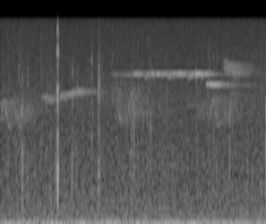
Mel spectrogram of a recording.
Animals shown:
Eastern Wood-Pewee (Contopus virens), Black-throated Green Warbler (Setophaga virens), Red-eyed Vireo (Vireo olivaceus)

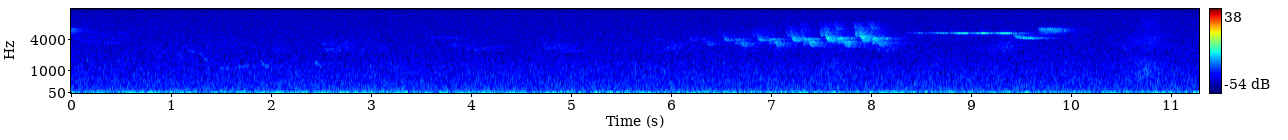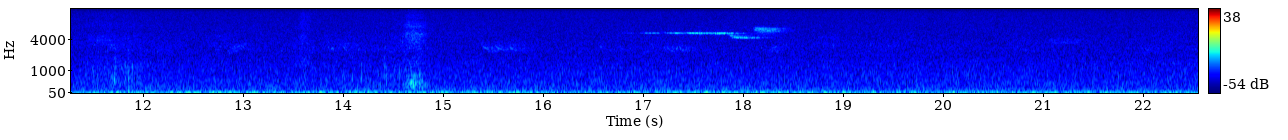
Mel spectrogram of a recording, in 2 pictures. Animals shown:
Red-eyed Vireo (Vireo olivaceus), Ovenbird (Seiurus aurocapilla), Black-throated Green Warbler (Setophaga virens)

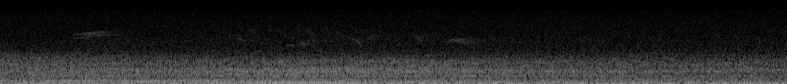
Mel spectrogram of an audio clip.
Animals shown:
Scarlet Tanager (Piranga olivacea), Hermit Thrush (Catharus guttatus)

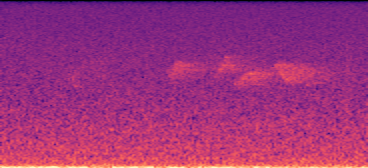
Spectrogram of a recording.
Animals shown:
Scarlet Tanager (Piranga olivacea)

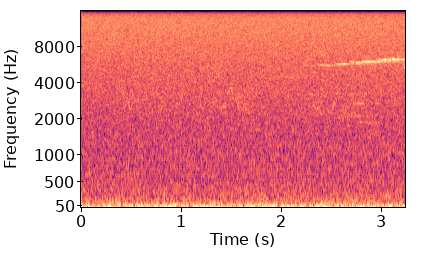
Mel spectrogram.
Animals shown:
Red-eyed Vireo (Vireo olivaceus), Black-throated Green Warbler (Setophaga virens)

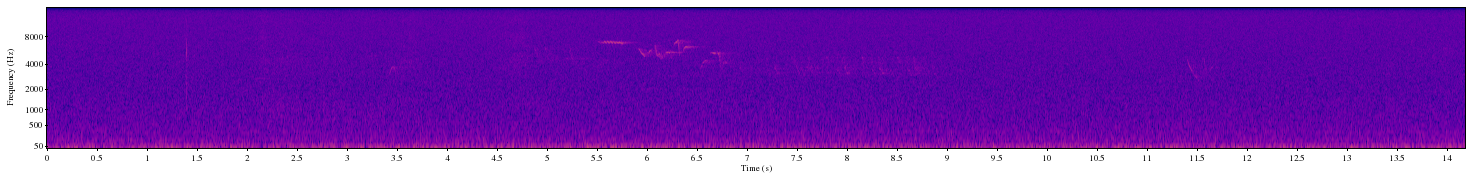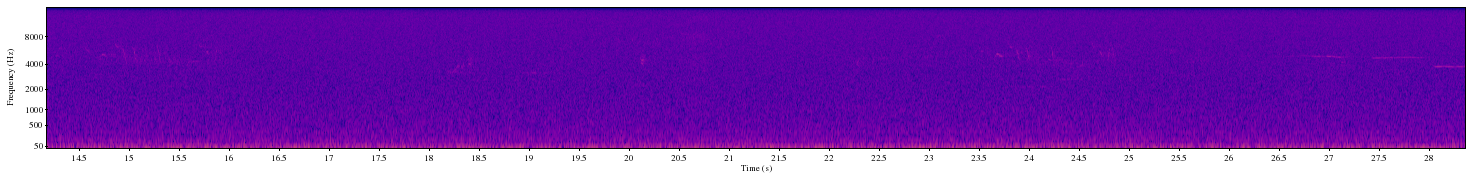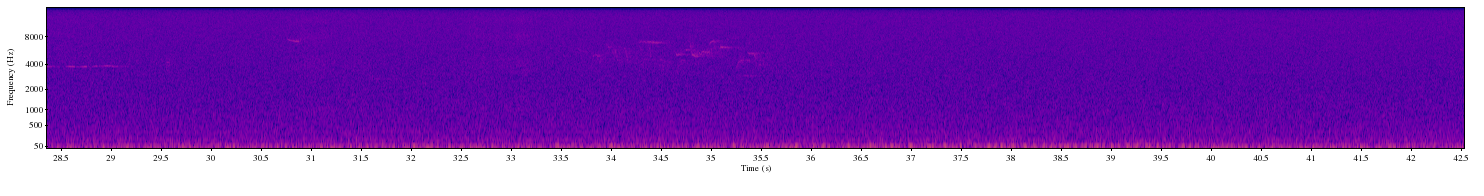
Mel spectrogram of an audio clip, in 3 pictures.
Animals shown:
Blue-headed Vireo (Vireo solitarius), White-throated Sparrow (Zonotrichia albicollis), Canada Warbler (Cardellina canadensis), Ovenbird (Seiurus aurocapilla), Brown Creeper (Certhia americana)

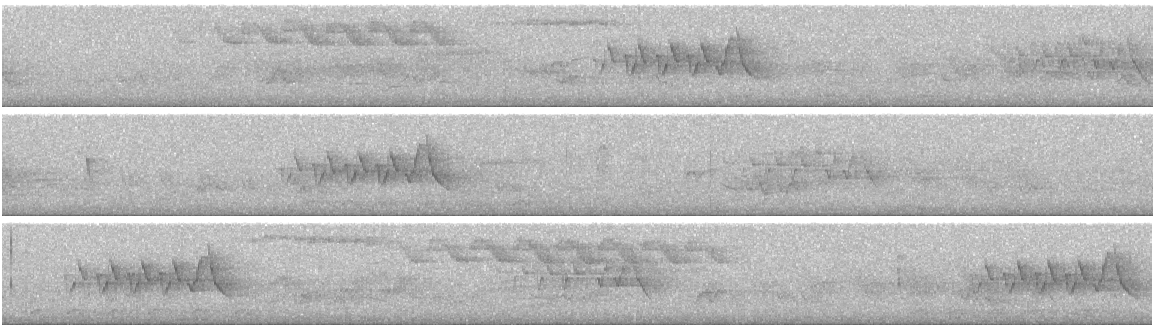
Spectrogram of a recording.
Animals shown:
Black-and-white Warbler (Mniotilta varia), Black-throated Blue Warbler (Setophaga caerulescens), Golden-crowned Kinglet (Regulus satrapa), Chestnut-sided Warbler (Setophaga pensylvanica), Ovenbird (Seiurus aurocapilla), Red-eyed Vireo (Vireo olivaceus)

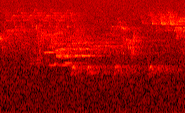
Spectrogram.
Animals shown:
Red-eyed Vireo (Vireo olivaceus), Chestnut-sided Warbler (Setophaga pensylvanica), American Crow (Corvus brachyrhynchos), Black-and-white Warbler (Mniotilta varia), Wood Thrush (Hylocichla mustelina)

